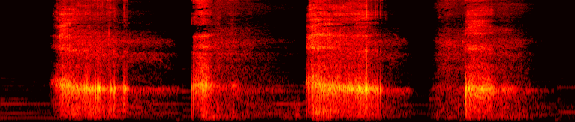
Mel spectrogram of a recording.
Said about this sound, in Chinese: 菲菲走进去，发现熊先生正在一张椅子上熟睡着。他的呼噜声要比爸爸午睡时发出的呼噜声高出十倍。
